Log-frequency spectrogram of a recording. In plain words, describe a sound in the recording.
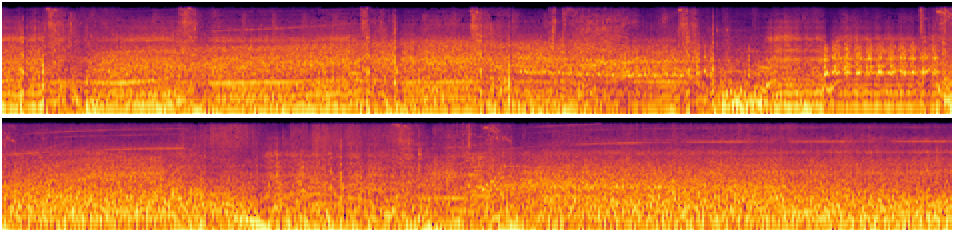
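A small racing engine buzzes and revs.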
